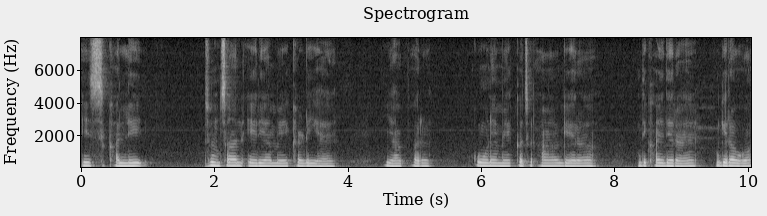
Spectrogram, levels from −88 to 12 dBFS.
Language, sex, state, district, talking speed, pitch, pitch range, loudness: Hindi, male, Uttar Pradesh, Muzaffarnagar, 115 wpm, 175 Hz, 165-185 Hz, -14 LUFS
